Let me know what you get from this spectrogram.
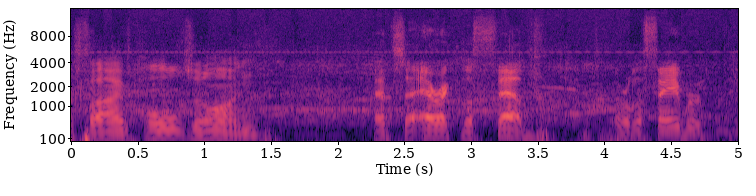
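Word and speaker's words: Lefebvre: or of a favor that the particular last name lef EBV re that are like 9,000 different pronunciation of the fav some even say the fever will go with Lefevre Feb for now northern France southern France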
